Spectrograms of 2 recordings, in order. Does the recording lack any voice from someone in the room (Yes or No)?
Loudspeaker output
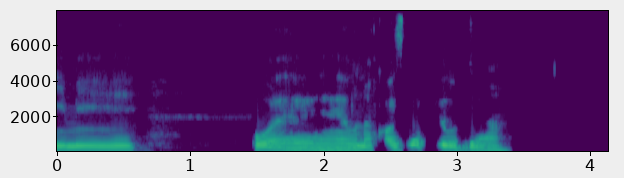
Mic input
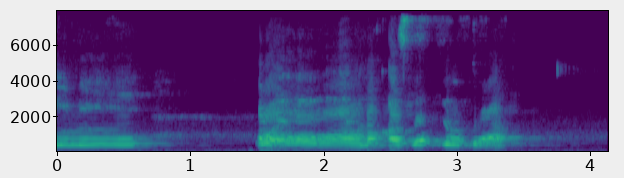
Yes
